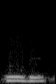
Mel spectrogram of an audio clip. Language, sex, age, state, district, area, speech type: Sindhi, male, 18-30, Gujarat, Kutch, urban, conversation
